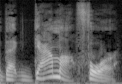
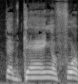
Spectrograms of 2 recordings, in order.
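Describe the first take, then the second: First: "Gang of" run together as GAMMA; misheard band name. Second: GANG OF FOUR with "Gang of" as separate words; intended band name. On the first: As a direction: swap the NG for an M, "Gamma Four". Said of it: "somebody listening to you thought you called them". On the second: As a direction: sound the NG in "Gang", then "of". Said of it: "thought you called them the Gamma Four". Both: Shown as a demonstration.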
